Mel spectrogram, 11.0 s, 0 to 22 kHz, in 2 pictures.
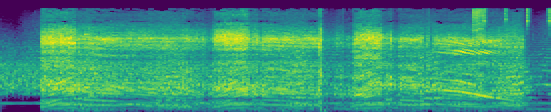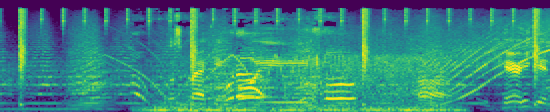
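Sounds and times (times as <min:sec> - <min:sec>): car engine revving hard: 0:00.4 - 0:05.3.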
